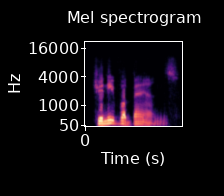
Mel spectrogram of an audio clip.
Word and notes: Geneva bands: American English

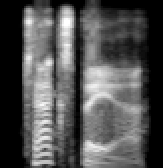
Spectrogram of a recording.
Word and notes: taxpayer: British English

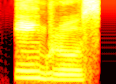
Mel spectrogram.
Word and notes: engross: Indian

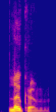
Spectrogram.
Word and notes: locum: British English

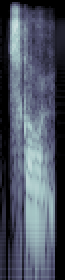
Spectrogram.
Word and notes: scone: Indian

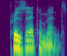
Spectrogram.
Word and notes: presentiment: American English

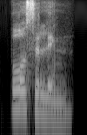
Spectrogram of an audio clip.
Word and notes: porcelain: Indian

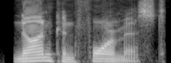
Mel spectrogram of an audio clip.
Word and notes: nonconformist: American English

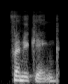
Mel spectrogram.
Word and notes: finicking: Indian

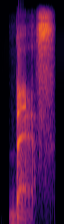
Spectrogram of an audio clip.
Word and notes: BEF: British English

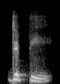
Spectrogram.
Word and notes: dippy: Indian

